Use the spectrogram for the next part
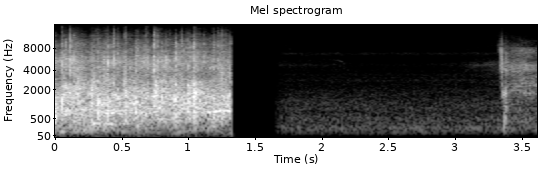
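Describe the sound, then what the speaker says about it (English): Town hall audience in South Carolina bursting into loud applause and cheering for about a second and a half, then cutting off abruptly to near silence, followed by a faint hum and a brief sharp noise near the end. "A lot of applause, that last line."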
